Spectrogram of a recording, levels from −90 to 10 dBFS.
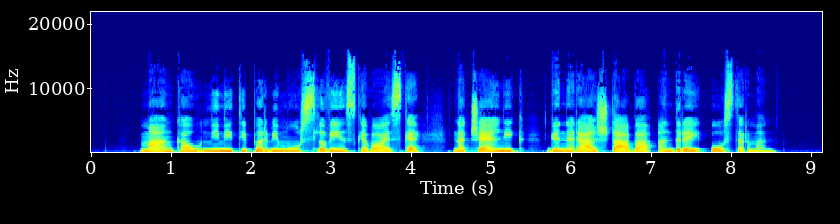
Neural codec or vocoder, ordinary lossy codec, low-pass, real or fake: autoencoder, 48 kHz, 32 numbers a frame, DAC-VAE, trained on Japanese speech; MP3, 64 kbps; 19.8 kHz; fake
